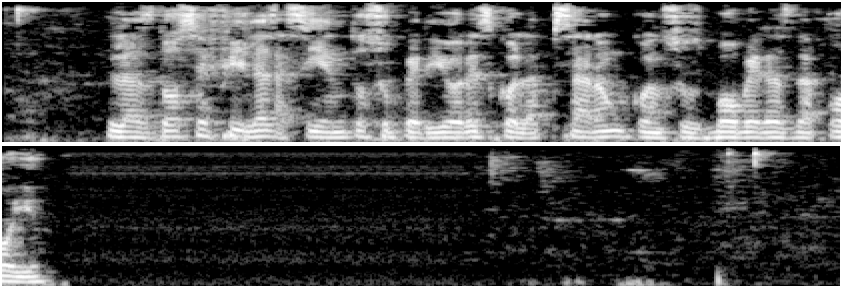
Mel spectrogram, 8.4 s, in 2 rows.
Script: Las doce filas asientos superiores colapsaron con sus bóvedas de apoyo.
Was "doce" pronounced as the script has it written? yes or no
yes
